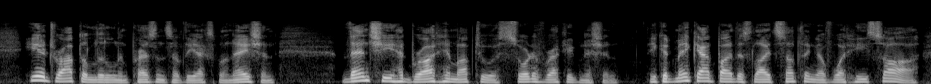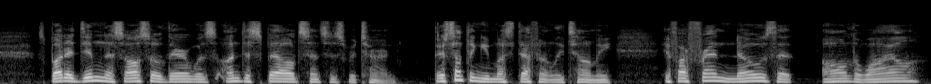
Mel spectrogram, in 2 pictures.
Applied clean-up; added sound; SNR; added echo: none; none; none; none.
